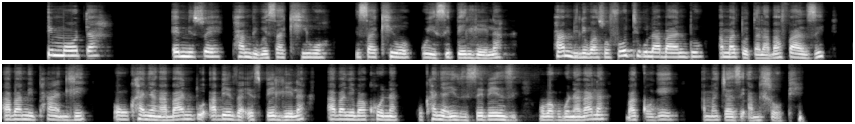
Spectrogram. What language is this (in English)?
North Ndebele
